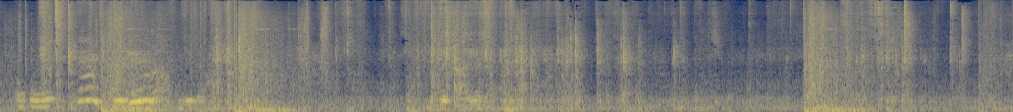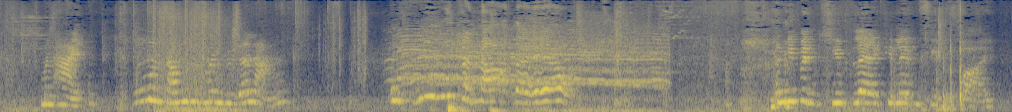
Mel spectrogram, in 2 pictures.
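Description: A young girl talks excitedly and laughs close by.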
